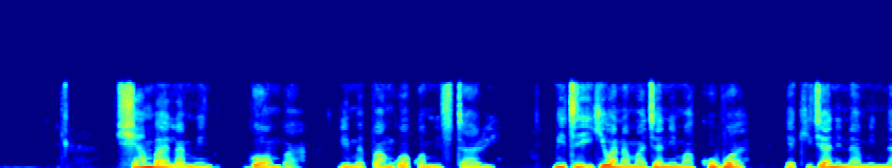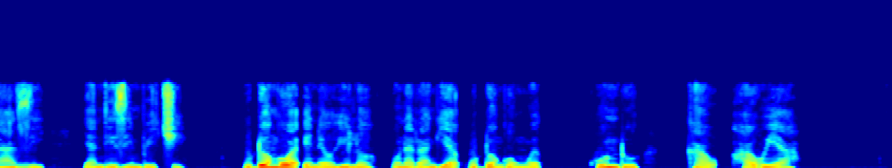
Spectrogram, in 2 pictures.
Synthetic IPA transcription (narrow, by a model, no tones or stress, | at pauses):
ʃambalami | ɡɔmba | limɛpaŋɡwakwamistaɾi | mitiʔḭkiwanamaʄanimakuɓwa | jakʰiʄaninaminazi | jandizimbit͡ʃi | uɗɔŋɡɔwaʔɛnɛɔhilɔ | unaɾaŋɡijauɗɔŋɡɔmwɛ | kundu | kʰhawia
